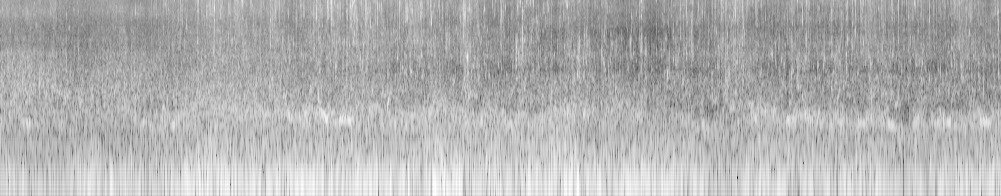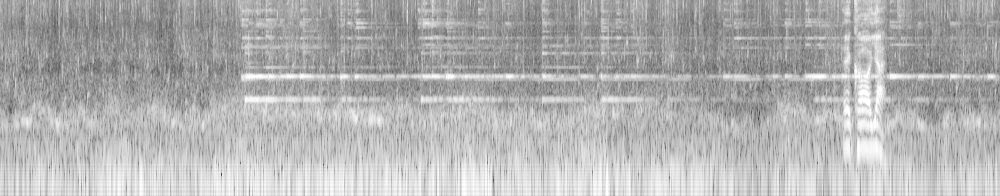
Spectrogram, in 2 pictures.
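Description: Film soundtrack ambience: a steady low rumble with faint voices. About two-thirds of the way in, a steady high held musical note with a lower companion tone enters and holds.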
